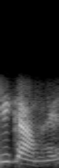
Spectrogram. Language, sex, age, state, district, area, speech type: Maithili, female, 18-30, Bihar, Sitamarhi, rural, conversation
